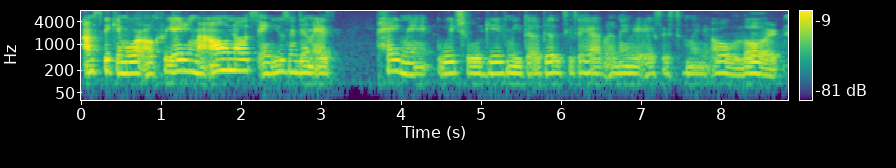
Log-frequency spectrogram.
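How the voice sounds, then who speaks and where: With a Louisiana accent, a woman speaks at a moderate pace in an animated tone, her loudness swinging widely. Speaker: online educator on consumer law. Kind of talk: live stream Q&A. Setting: live stream.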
